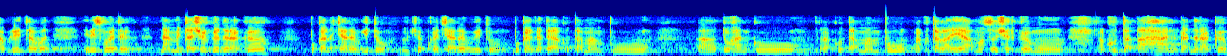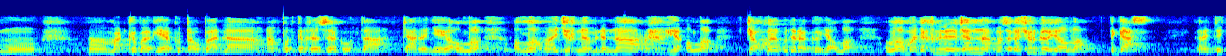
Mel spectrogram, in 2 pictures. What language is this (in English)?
Malay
